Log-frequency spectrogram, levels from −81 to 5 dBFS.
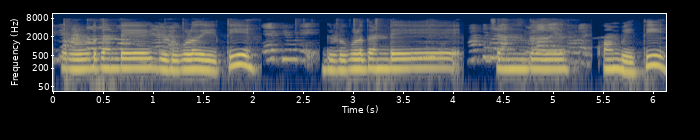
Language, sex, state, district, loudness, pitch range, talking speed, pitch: Kannada, female, Karnataka, Belgaum, -14 LUFS, 190-240 Hz, 100 wpm, 200 Hz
